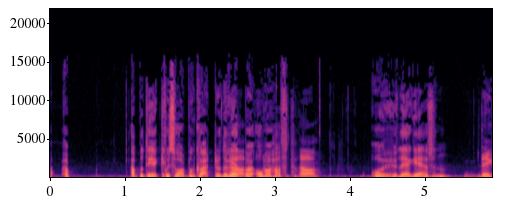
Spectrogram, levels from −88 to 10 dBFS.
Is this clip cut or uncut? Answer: cut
